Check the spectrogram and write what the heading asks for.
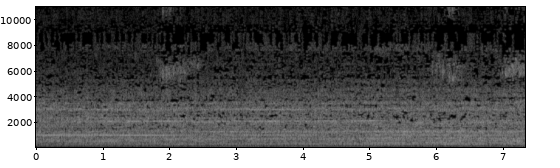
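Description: Klindex Extrema electric floor grinder running on a stone tile floor: a steady machine noise with a constant whine that does not change in pitch.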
